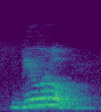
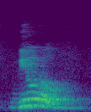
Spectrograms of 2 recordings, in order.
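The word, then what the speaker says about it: bureau: में आ रही है दो जगह यू की साउंड आ रही है लेकिन अपन प्रोनाउंस कैसे करते हैं ब्यूरो ब्यूरो ओ आता है आखरी में तो बी र बी के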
